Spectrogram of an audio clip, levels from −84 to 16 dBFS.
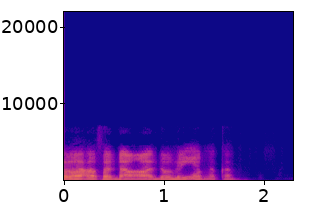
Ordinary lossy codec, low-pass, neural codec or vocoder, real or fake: MP3, 64 kbps; 7.2 kHz; codec, 16 kHz, 0.5 kbps, FreqCodec, smaller model; fake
